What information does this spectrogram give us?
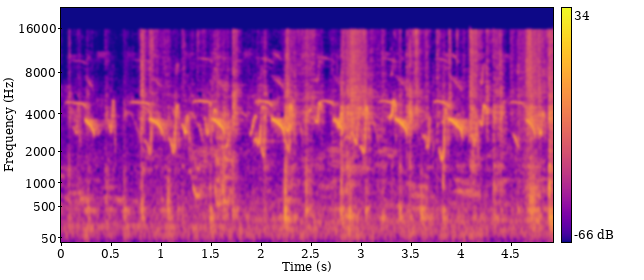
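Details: Several dakhni teetar (grey francolin) chicks peep while happily feeding, giving clear high downslurred notes about twice a second, overlapping one another, with light tapping of pecking.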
